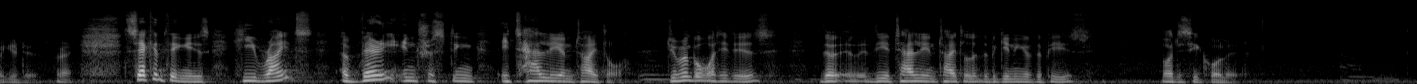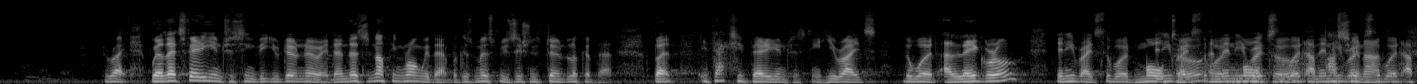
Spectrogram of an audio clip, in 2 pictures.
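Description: From 25.70 s to the end, every sound repeats about a second later at roughly equal loudness, a clean full-band echo with no decay that starts abruptly. This doubled audio track is likely from a second, slower capture path mixed in.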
